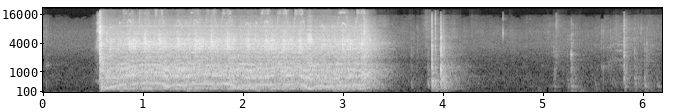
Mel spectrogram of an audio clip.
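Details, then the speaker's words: 1979 Volvo 242GT engine, sat 10 years in a barn, compression test while cranking on a weak, recharging battery: slow labored crank that never catches; some air escaping, about 60 on one cylinder, low compression. "There is a bit of air coming out of there, but we are getting compression. 60's not a lot. That's for sure."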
